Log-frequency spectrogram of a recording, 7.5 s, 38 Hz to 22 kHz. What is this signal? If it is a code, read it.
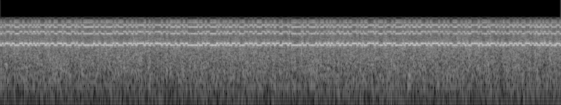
Two-tone teleprinter signal, about 170 Hz shift.
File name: findings / AXIAL fr130 3mm 409.gen-22 rtty rx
